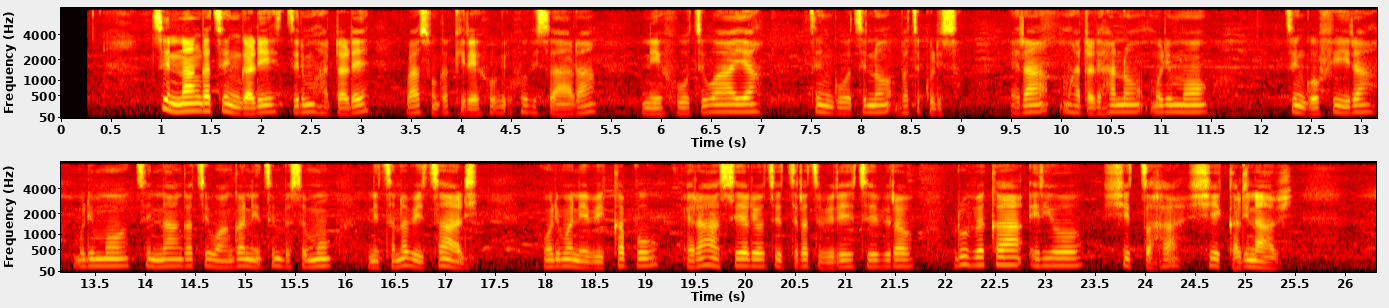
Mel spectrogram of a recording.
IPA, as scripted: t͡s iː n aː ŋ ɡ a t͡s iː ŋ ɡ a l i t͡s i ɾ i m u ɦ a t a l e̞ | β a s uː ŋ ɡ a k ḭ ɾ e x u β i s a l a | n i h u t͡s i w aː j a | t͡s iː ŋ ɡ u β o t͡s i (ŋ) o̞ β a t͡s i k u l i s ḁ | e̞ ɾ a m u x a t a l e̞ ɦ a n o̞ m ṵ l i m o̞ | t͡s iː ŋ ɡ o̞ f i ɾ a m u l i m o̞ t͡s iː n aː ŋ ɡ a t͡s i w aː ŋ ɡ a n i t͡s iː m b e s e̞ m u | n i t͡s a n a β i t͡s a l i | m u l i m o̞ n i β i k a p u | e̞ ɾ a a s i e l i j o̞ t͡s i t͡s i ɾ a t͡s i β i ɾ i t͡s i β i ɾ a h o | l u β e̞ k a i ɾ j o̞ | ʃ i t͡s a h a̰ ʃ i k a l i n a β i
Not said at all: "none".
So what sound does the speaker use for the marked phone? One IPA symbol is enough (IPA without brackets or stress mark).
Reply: n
